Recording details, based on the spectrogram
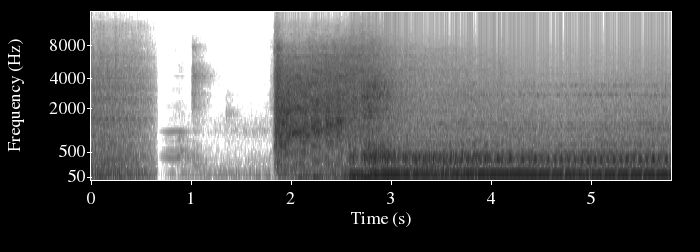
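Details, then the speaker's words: Cold 1995 Ford F150 revving into a deep pulsing rumble with a raspy puffing edge, exhaust vented outside by hose, during throttle position sensor work; exhaust leak suspected, not confirmed. "Definitely have an exhaust leak, guys. I can hear."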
